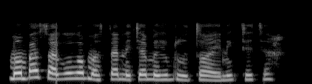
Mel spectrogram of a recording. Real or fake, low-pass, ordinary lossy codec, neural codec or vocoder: real; 7.2 kHz; MP3, 64 kbps; none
